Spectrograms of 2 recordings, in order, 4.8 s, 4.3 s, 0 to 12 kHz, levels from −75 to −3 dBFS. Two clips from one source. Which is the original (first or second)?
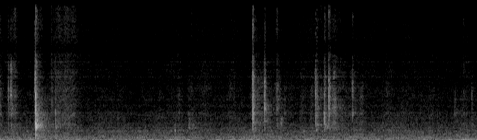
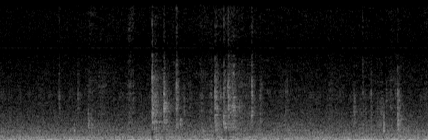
second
